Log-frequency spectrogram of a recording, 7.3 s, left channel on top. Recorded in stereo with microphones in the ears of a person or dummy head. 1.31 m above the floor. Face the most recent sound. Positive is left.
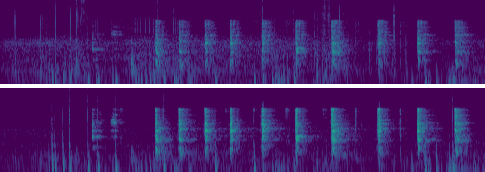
turn(degrees=-60)  # may be behind; listen again after turning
